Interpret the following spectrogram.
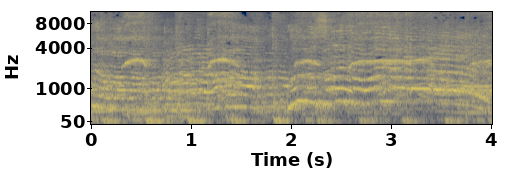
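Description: A group of women singing and shouting together, with repeated high-pitched cheering calls, over music with a steady low beat.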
